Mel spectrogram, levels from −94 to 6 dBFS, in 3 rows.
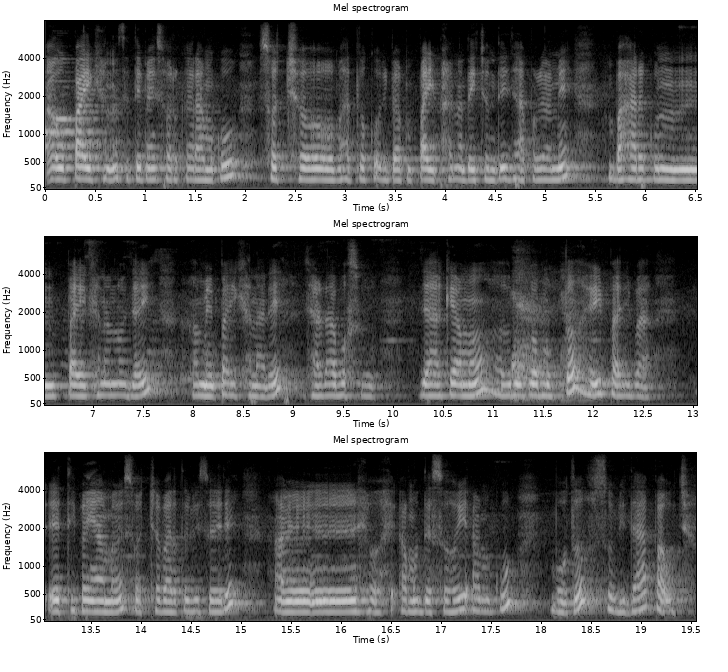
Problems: background sounds at intervals, low volume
